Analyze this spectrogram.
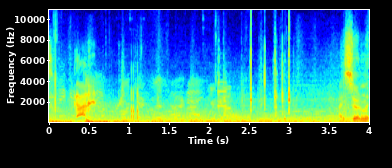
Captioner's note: line disconnects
